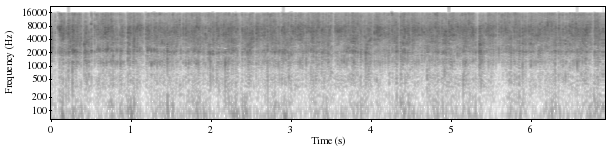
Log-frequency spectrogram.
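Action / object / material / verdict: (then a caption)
scrape / plastic phone case with faux-pearl beads / plastic / none. Long nails scratch fast across a small hand-held phone case with a rose-gold plastic rim, covered in pink faux-pearl beads. The result is a steady, dense, crackly scratching that is almost entirely high and bright, with little low end, holding an even level throughout.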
